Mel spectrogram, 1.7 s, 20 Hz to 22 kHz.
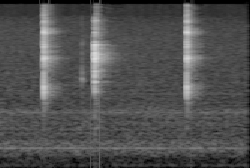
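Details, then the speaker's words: Normal 12 V relay for a KTM 1290 Adventure spotlight, energized from a 12 V battery with no protection diode: four sharp dry clicks about half a second apart as it pulls in and drops out; healthy relay. "so this is just a normal 12 volt relay and this is the one we're going to put into the KDM as you can hear when I energize it with the 12 volt battery"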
